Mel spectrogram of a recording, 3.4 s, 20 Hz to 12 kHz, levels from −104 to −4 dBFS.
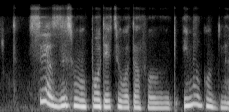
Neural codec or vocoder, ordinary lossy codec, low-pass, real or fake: codec, 16 kHz, 1.1 kbps, Voila-Tokenizer; Opus, 24 kbps; 7.2 kHz; fake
